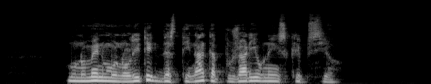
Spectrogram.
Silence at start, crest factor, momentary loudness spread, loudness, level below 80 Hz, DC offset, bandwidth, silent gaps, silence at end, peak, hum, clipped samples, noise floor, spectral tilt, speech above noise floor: 0.7 s; 18 dB; 15 LU; -22 LUFS; -58 dBFS; under 0.1%; 10 kHz; none; 0.95 s; -6 dBFS; none; under 0.1%; -72 dBFS; -7 dB/octave; 51 dB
